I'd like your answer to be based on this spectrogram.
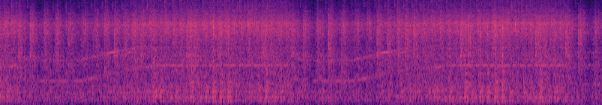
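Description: A sewing machine runs continuously, doing decorative stitching on a crazy patch mug rug, a close, steady mechanical hum and rapid needle chatter with a slight rise and fall in speed.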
